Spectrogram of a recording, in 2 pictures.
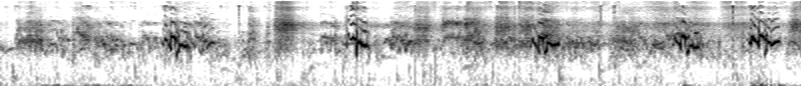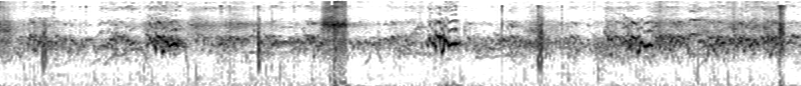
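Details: Pet budgies at play with toys: loud, scratchy squawking chirps repeated roughly once a second over a soft bed of quieter warbling from other birds in the background.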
